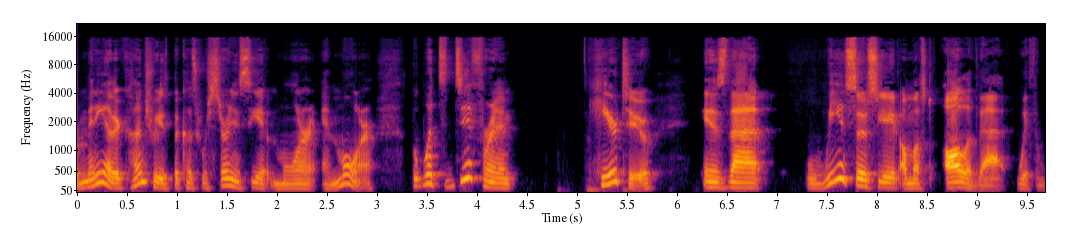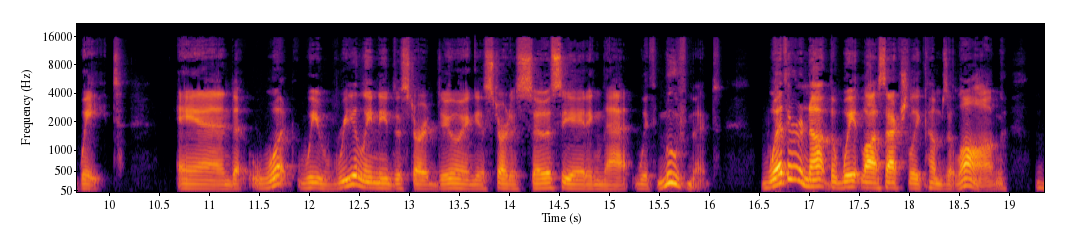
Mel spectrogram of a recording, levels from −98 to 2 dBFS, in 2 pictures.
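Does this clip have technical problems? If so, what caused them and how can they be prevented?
Yes. Brief crackly distortion appears on peaks from 6.58 to 6.73 s and 8.70 to 8.80 s: hard clipping, with the speech driven about 3 dB and 2 dB past a stage's limit, so peaks were cut flat and produced harsh high harmonics. Lowering input gain to leave headroom prevents this.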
